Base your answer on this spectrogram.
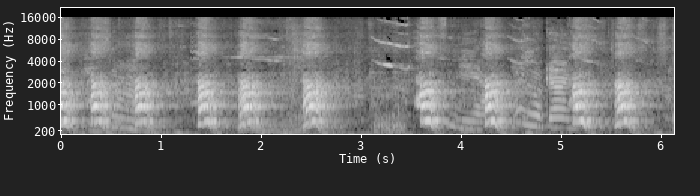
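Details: At Modesto, a mother dog with puppies barks steadily, about eight loud, harsh barks in six seconds, with brief higher yipping and whining slides between them.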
